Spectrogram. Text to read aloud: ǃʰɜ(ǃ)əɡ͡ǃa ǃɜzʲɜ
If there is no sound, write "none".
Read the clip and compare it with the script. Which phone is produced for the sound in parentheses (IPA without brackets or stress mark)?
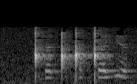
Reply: ǃ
